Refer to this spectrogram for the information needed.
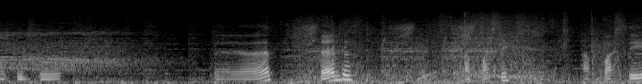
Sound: applause

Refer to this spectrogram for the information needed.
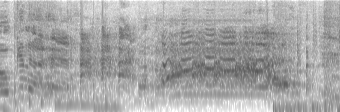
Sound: laughing; screaming

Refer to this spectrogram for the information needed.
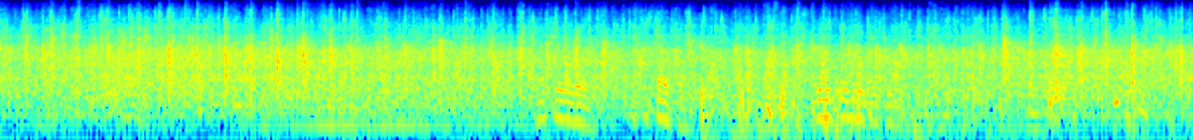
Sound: applause

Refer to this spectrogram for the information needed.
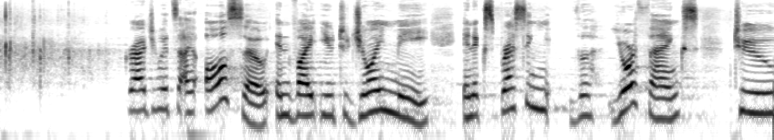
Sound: applause

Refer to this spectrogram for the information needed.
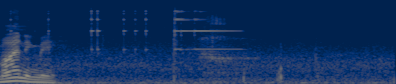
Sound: bell rings

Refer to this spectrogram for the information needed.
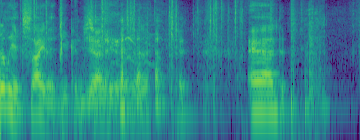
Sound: laughs

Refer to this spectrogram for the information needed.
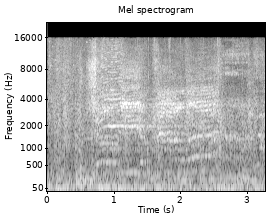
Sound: crowd cheering

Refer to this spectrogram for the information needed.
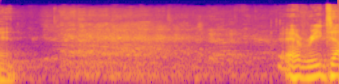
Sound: congregation laughs

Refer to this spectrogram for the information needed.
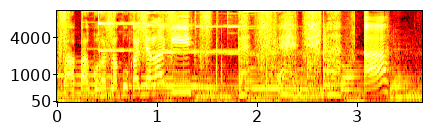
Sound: Wilk panting

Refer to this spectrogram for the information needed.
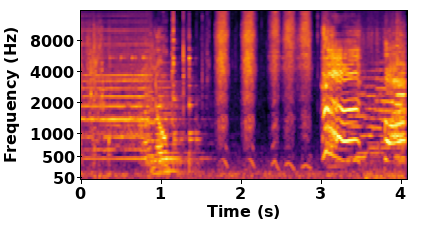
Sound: sniffing

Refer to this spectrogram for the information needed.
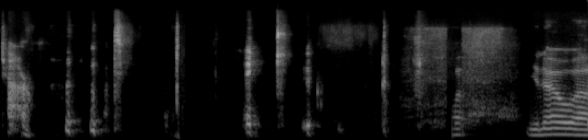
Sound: laughs

